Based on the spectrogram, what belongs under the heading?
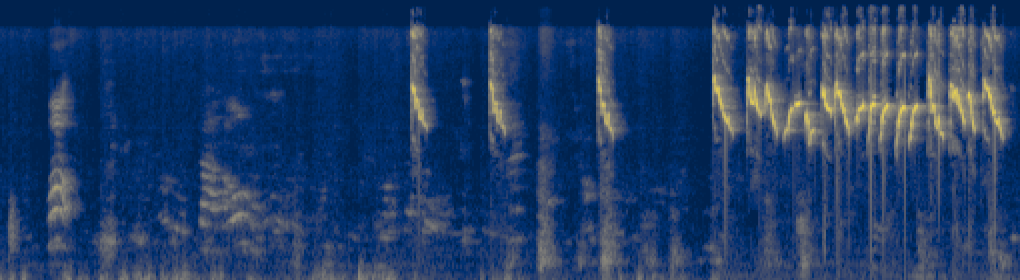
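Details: White-eye song used to trigger another bird. After quiet scattered chirps and a few single high descending notes, a sudden burst of rapid, piercing high notes runs for about three seconds.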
